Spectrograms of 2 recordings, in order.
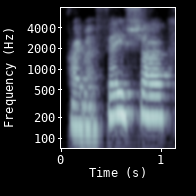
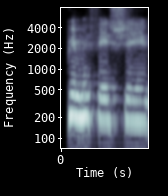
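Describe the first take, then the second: First: "prima facie" said as PRY-muh FAY-shuh; alternative pronunciation. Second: Said in the usual way. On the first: Shown as a demonstration. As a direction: say "prima facie" with a long I in prima and an "uh" ending on facie. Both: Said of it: "sometimes pronounced prima facie".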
